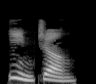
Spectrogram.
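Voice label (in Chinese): "印证", Mandarin Chinese; chinese-flashcards; hsk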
